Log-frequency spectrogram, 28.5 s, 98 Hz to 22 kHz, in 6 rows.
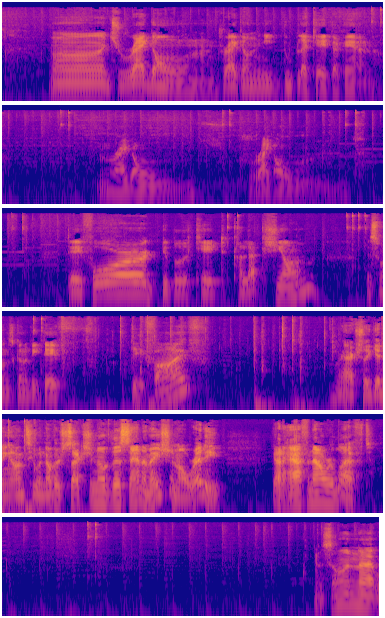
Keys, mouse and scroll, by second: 4.5 click, 5.4 click, 5.9-7.4 scroll down 1, 7.4 click, 7.4 scroll down 7, 8.9 click, 9.6-13.7 right drag, 13.7 click, 13.9-19.9 drag, 16.0 BackSpace, 24.8 click.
